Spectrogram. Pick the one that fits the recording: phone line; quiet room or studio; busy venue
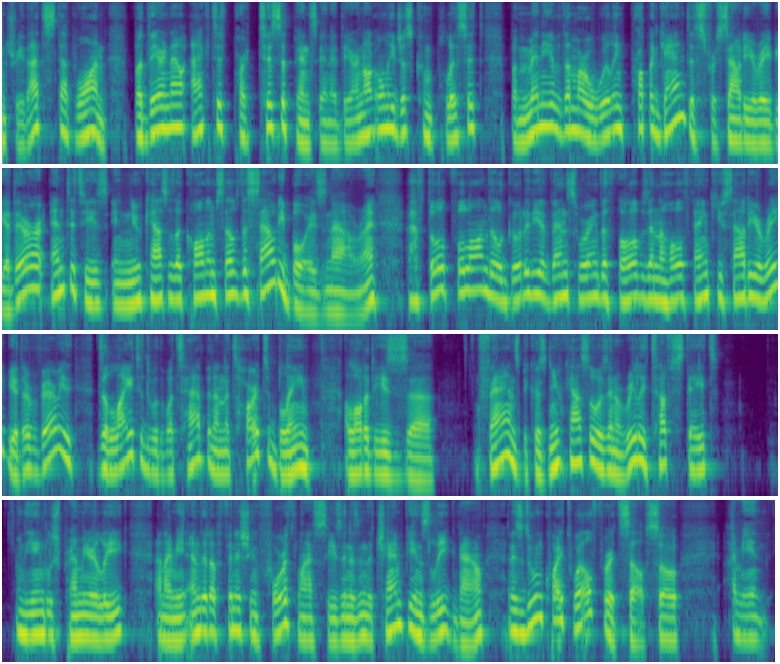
quiet room or studio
